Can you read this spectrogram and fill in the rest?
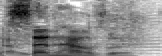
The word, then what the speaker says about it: Sennheiser: Sennheiser.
